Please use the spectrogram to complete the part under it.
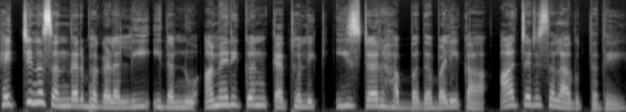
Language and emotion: Kannada, neutral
